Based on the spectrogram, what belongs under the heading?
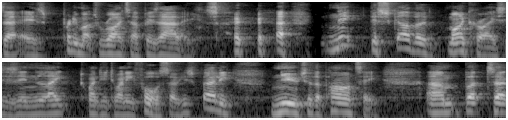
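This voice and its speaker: A man's voice: medium pitch, breathy edge. A man giving a casual video update from his workbench on his model kits, talking hesitantly with many ums and restarts. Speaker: model kit maker. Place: workbench in a workshop.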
